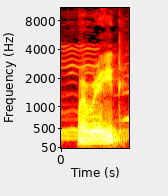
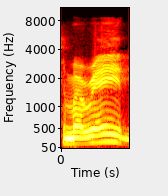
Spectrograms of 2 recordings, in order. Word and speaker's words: Mairead: beautiful and wonderfully talented Irish classical crossover soprano marade Healey so in this episode of artists in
